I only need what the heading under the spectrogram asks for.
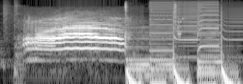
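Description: A single long, drawn-out cat meow, loud, rising and falling in pitch, then giving way to a series of heavy rhythmic low thumps.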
